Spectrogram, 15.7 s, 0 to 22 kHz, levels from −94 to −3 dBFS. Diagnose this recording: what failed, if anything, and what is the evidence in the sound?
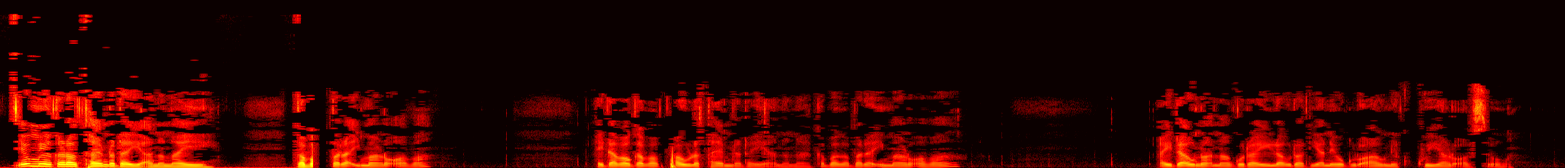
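Codec stage, throughout: the speech carries the swirly, smeared artefacts of a heavy lossy encode even though the file is a high-rate MP3. The likely cause is low-bitrate audio saved at a high bitrate, a source near 32 kbit/s re-encoded. Unlike a plain low-bitrate MP3, the generous container bitrate cannot remove damage already baked in.

Driver or device stage, from 3.13 s to the end: after a 200 ms silence, the level drops about 10 dB, nothing remains above 11.4 kHz, and a new noise floor sits roughly 45 dB below the speech. This is likely an input switched to a poorer device. A codec cut-off would instead run unchanged through the whole clip, with no gap or level step.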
